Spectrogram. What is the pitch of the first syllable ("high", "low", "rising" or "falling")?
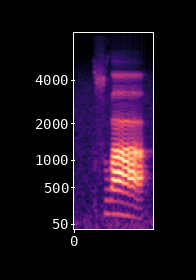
falling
